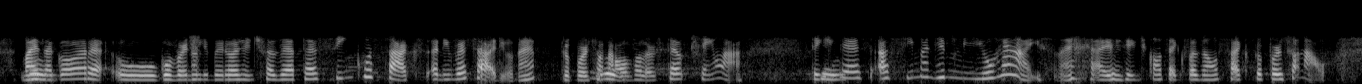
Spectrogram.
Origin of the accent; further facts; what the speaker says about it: Sorocaba, São Paulo, Brazil; Eu sou daqui de Sorocaba.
